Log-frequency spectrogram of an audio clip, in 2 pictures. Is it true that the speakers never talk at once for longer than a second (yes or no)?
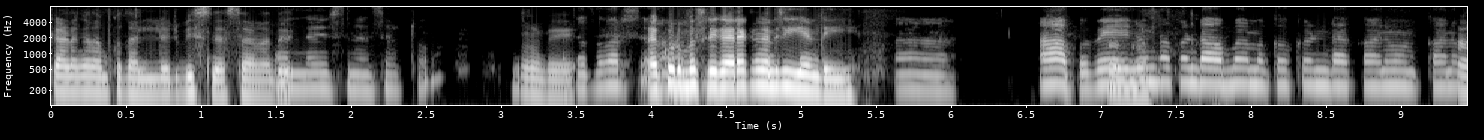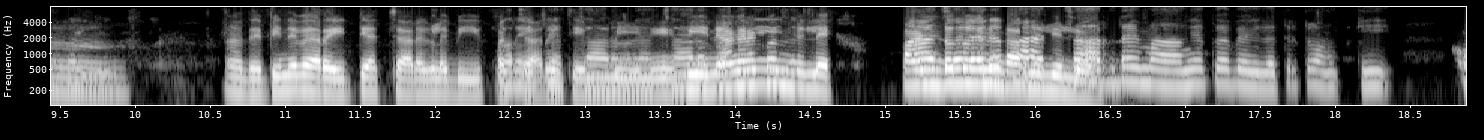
no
